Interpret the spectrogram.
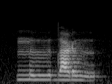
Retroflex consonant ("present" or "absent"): present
